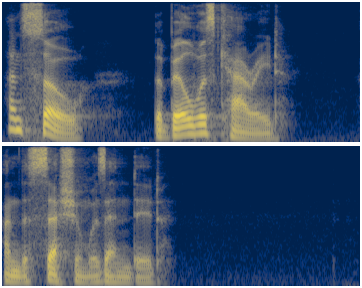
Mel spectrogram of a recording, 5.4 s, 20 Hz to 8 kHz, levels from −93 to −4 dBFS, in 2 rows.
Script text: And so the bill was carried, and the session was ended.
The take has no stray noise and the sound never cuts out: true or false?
true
